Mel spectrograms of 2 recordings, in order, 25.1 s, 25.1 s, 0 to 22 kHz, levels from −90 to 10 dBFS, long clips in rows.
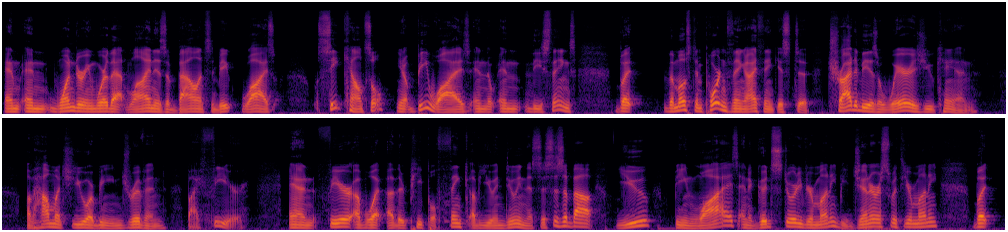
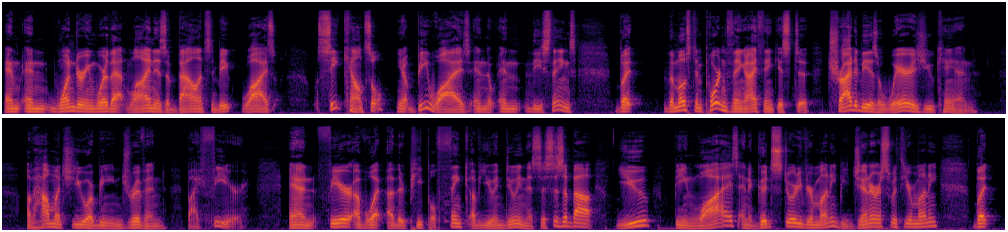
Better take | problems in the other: second | muffled; slightly; fading above 2 kHz

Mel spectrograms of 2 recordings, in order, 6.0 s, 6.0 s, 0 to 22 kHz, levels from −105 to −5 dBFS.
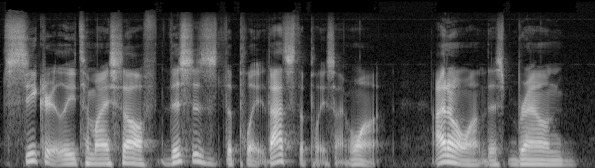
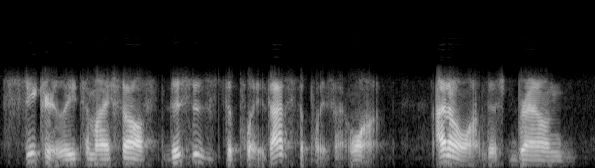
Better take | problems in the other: first | phone-call audio; poor line; nothing above 3 kHz

